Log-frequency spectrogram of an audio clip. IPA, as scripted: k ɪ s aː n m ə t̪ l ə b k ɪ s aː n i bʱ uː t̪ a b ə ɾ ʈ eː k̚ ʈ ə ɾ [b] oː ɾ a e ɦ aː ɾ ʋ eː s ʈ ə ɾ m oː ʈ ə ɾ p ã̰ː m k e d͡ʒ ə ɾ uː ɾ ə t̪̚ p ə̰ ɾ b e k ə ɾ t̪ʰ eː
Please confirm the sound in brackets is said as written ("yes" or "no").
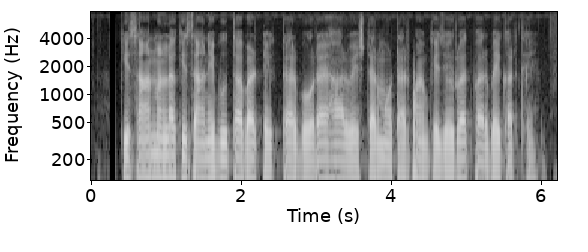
yes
